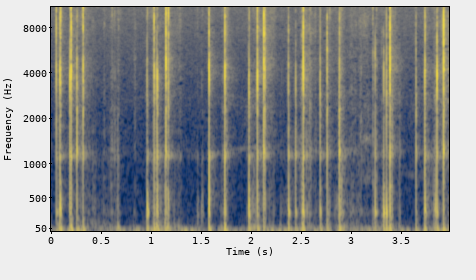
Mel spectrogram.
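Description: Long nails tap and scratch along the underside and edge of a round panel made of wooden log slices, held edge-on above the microphone. A quick, uneven run of dry, sharp taps with a low thump behind them, each cut off almost at once, is broken by brief scratchy rasps with bright, crisp edges.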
